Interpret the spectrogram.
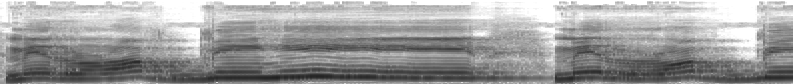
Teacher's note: اب یہاں پر نون جو حرف ہے یہ حذف ہو جائے گا، جیسے من ربہ، میم اور را کو ملا کے پڑھیں گے اور را کو موٹا کر کے پڑھیں گے، لیکن آگے پھر با کے اوپر تشدید ہے، را اور با کو ملا کے پڑھیں گے، ان کو مضبوطی کے ساتھ پڑھیں گے۔ آگے ہا کے نیچے کھڑی زیر ہے، تھوڑا سا لمبا کر کے پڑھیں گے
